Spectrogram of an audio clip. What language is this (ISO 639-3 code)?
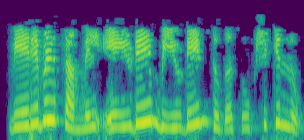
mal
